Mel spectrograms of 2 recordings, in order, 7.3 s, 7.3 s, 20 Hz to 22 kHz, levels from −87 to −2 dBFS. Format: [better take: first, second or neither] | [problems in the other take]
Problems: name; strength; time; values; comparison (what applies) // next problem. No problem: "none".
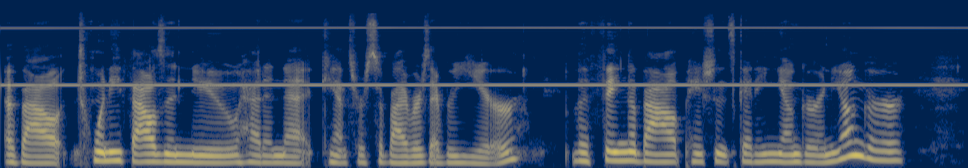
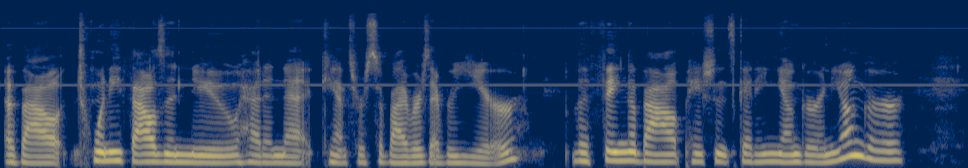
second | high-pitched whine; loud; throughout; 3 kHz, 9 dB below the speech; faint in the second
